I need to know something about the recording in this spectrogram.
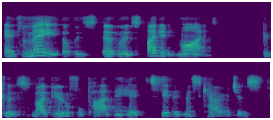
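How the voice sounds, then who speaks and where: A man's voice: on the high side, a little slow, creaky, lo-fi sound. A man in his late fifties with a New Zealand accent, chatting casually as a podcast guest, telling stories energetically and often repeating his words as he goes. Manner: energetic, stammering repetitions. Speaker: podcast guest, jiu-jitsu coach. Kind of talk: casual chat, animated storytelling.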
